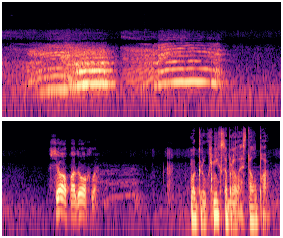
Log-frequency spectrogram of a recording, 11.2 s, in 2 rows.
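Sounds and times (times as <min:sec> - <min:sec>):
cow mooing: 0:00.3 - 0:04.5
speech: 0:06.6 - 0:07.6, 0:09.4 - 0:11.0.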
